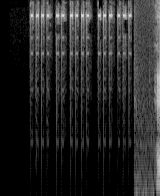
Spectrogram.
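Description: A sparkle chime sound effect: a quick run of short, high, bell-like pings over about a second, starting shortly after a silent moment. A man's voice comes in just before the end.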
